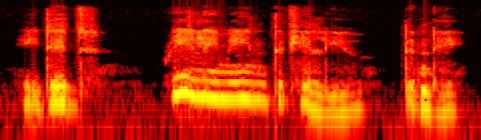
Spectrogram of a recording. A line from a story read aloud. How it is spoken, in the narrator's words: she murmured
